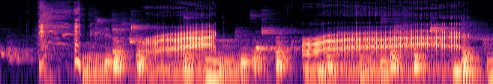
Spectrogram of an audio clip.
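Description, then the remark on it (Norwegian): Two long, loud, deliberate burps, each a drawn-out croaking rumble, separated by a brief pause, with no talking alongside; made by pumping air into the mouth. “Da fyker magen ut, og denne lyden kommer som en tut.”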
